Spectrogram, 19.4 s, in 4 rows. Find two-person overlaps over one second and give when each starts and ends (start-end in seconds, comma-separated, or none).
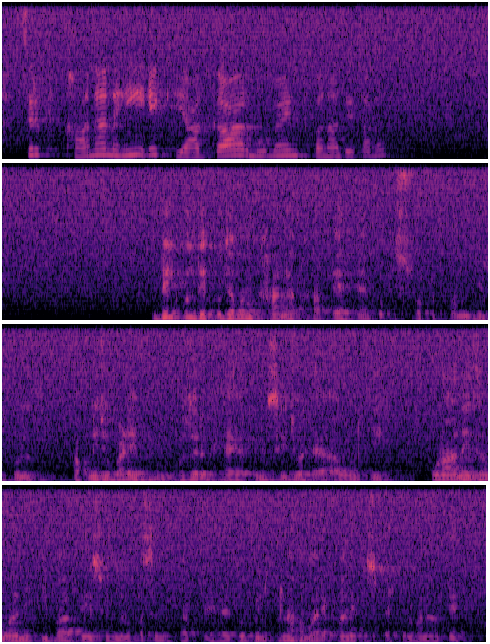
none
